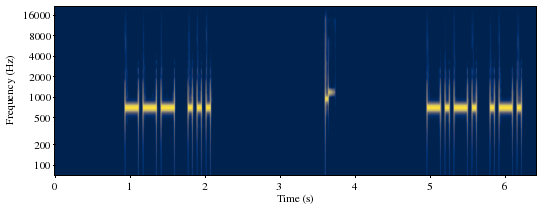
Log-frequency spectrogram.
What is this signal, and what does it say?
Morse code, heard as a keyed tone, about 20 wpm, 700 Hz. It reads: OS CR
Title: Top Two Letter Combinations in Words 20wpm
